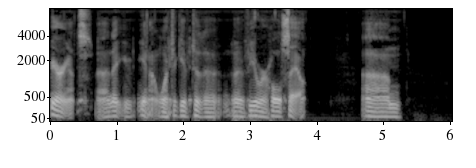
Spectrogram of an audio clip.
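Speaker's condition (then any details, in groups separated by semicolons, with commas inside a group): Cleft lip and palate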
